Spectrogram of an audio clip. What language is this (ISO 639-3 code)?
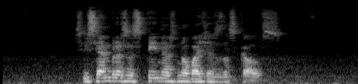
cat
